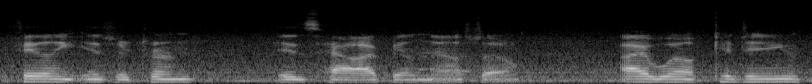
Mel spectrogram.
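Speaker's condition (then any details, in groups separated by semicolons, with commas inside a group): Brain injury (brain shearing)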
